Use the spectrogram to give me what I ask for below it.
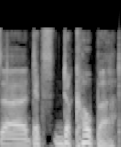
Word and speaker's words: Daqopa: It's Dacopa. – Dacopa. – D-A-Q-O-P-A.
